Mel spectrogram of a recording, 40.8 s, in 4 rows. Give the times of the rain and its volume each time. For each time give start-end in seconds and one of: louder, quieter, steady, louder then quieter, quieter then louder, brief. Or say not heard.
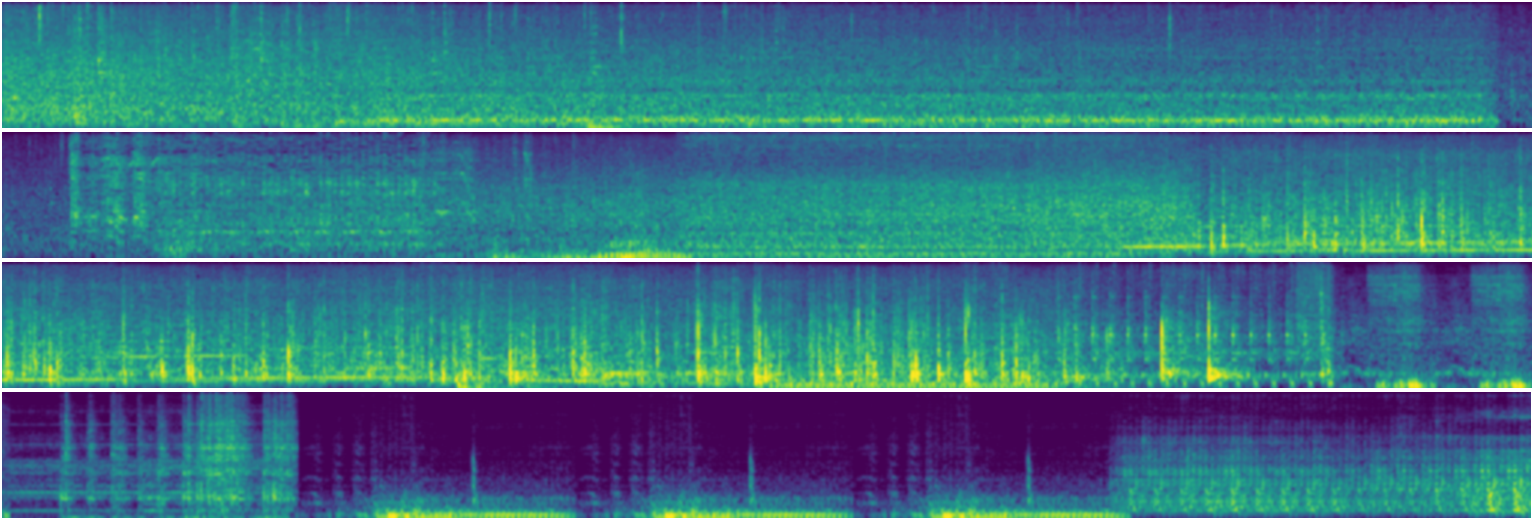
0.0-27.9 quieter then louder.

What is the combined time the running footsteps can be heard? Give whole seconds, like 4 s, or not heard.
6 s.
